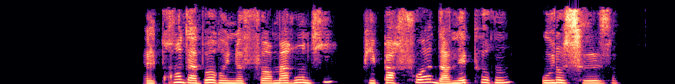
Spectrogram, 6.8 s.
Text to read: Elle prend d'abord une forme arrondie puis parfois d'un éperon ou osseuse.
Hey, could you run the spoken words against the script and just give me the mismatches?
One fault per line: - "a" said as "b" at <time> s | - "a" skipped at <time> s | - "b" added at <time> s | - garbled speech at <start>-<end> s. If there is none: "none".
none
